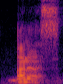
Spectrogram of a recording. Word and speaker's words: Anas: The second one was right, Anas. Yeah, it's easy Anas, actually.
